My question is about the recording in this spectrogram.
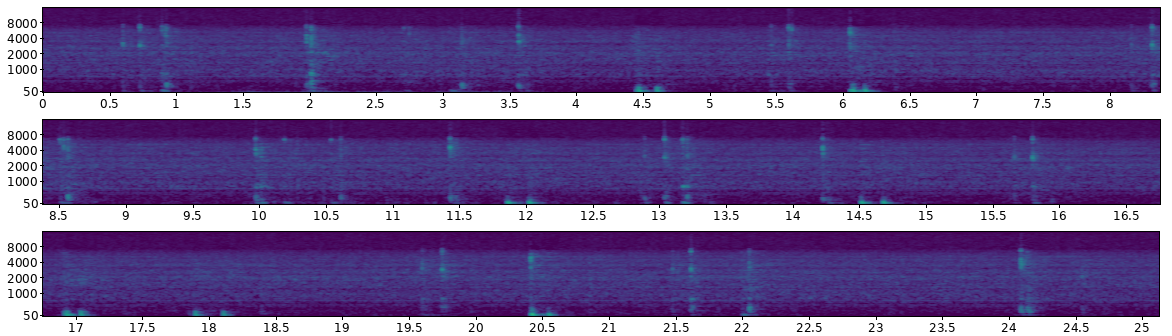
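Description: Computer mouse and keyboard clicks at irregular intervals, many in quick pairs.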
